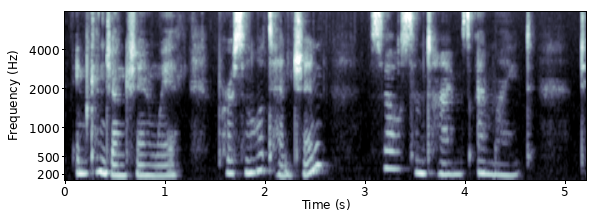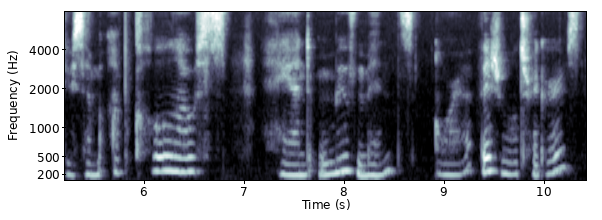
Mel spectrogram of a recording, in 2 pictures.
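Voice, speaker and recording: A woman whispering softly through an ASMR roleplay, pausing often with fillers as she explains each trigger. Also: mid-range voice, breathy edge. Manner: soft whispering with frequent fillers. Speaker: ASMR artist.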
